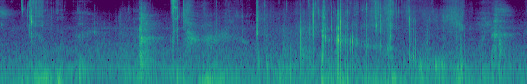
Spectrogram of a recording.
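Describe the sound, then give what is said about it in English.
Crisp biting and crunching of a popsicle at a Fourth of July party, with many sharp, irregular crunches and chewing snaps scattered over a quiet background. “popsicle ASMR”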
